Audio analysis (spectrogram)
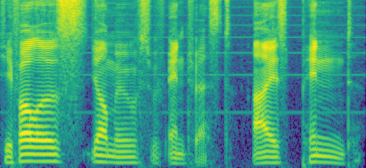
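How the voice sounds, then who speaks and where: A man's voice: fairly low pitch, slow pace, clean tone. A man doing a let's play, reading a text game aloud and reacting casually.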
